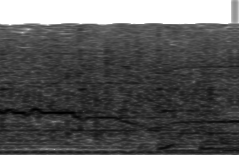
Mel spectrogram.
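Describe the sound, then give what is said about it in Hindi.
An audience at a Brahma Kumaris event claps steadily as guests are introduced, a dense wash of many hands that stays fairly even and loud through the whole moment, with a faint tonal hum beneath. “ताली बजाने से हेल्थ बनती है, सुना है, बजाते रहिए।”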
